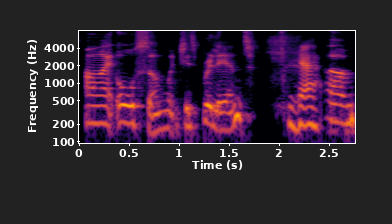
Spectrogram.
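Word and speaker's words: IAUSM: teacher on the platform it's i a u s m but pronounced i awesome which is brilliant yeah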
